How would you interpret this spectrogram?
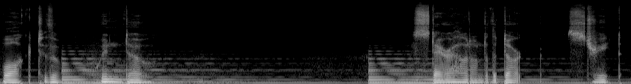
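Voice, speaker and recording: An actor playing an anxious, cynical, philosophizing man in a horror audio drama, with a brooding, halting delivery full of questions and pauses. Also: lowish voice, monotone, music in the background, natural voice. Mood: hushed dread. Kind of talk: first-person dramatic monologue, horror audio fiction.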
